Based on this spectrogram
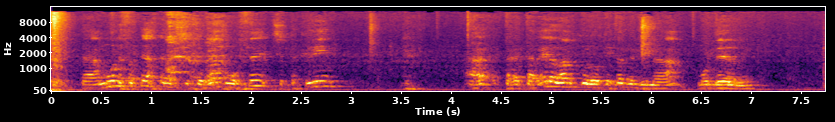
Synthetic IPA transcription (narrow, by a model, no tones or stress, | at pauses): t̪aːmuʁle̞fat̪e̞aχkalazʃeχevʁat̪amofet̪ʃet̪akʁim | at̪at̪aʁʔeleolamkulot̪ejt͡sat̪me̞d̪inamo̞de̞ʁnit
